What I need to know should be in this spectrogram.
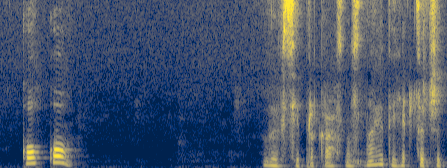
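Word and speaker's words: Coco: з літери с літера літера с саме Так вона називається але читати Ми її сьогодні будемо як звук к ко ко ви всі прекрасно знаєте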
